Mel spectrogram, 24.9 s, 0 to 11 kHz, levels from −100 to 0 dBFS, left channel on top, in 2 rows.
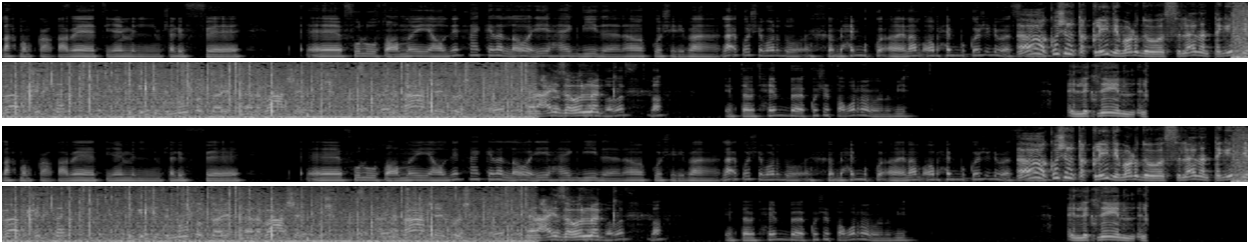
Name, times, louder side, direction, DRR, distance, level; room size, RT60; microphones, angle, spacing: voice 1, 0.0-2.4 3.0-10.7 13.4-14.1 15.9-16.4 16.9-19.1 19.7-21.6, left 3 dB, 55° left, 4.2 m, -53 dB
voice 2, 10.1-18.5 23.1-23.9, right 1 dB, 10° right, 1.9 m, -43 dB
sound 1, 12.3-17.8, left 3 dB, 20° left, 0.6 m, -39 dB
head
